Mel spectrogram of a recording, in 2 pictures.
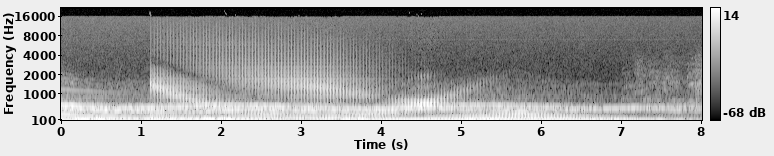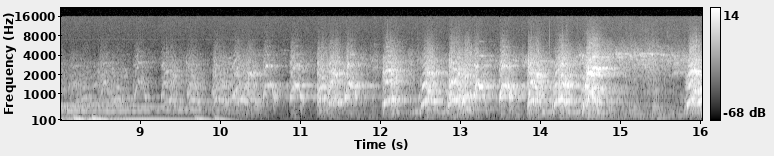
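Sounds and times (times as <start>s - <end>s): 
brief low tone: 0.0s - 10.2s
several dogs barking at a kennel: 7.4s - 15.2s, 15.8s - 16.0s.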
